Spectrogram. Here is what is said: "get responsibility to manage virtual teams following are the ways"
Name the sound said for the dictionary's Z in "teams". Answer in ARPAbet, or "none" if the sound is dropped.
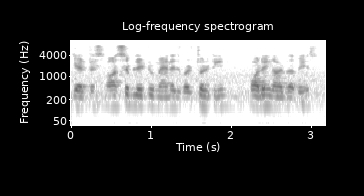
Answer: none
